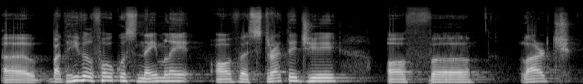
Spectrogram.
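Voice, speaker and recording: A man's voice: mid-range voice, slow, darkish tone. A man moderating a seminar, introducing the next speaker with many hesitations.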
